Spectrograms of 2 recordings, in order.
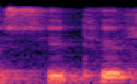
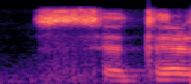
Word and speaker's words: स्थिर: जी, इसका भी उच्चारण कीजिए, शिथिर सुखम आसनम। स्थिर सुखम आसनम।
